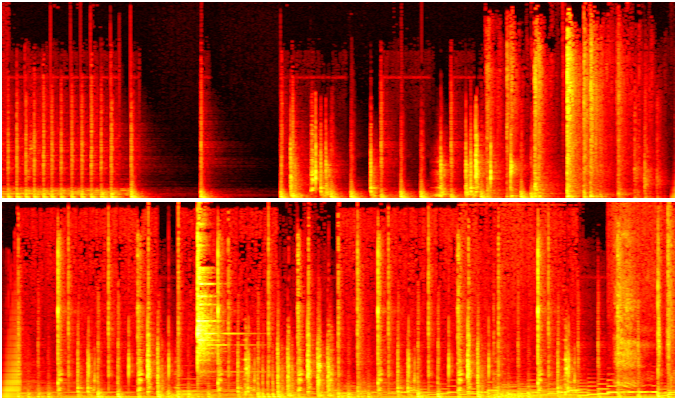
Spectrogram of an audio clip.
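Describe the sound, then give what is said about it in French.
Opening theme music of L'heure du thé, Dramatis's monthly theatre show, begins with sharp percussive stabs and short pauses, then swells into a loud, continuous full arrangement with steady rhythm and sustained tones, no voices. “Mais avant ça, générique.”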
